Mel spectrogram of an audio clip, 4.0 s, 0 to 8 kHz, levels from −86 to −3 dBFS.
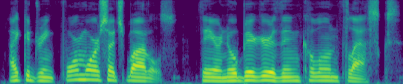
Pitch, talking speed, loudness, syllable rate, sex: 135 Hz, 210 wpm, -16 LUFS, 5.3 syllables/s, male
